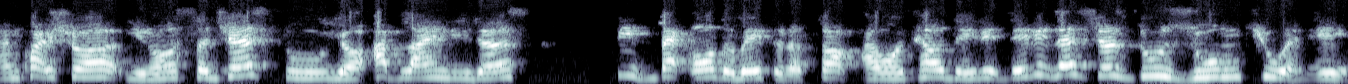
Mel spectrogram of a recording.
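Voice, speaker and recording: Loud and excited, a woman with a high pitch talks at a fairly quick pace with ordinary pitch variation. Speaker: network marketing presenter. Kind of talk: business presentation Q&A. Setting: video call. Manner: loud, excited.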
